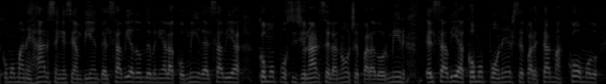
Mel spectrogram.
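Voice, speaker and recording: A young man preaching a sermon, telling a personal story and moving between loud passages and hushed, slow ones. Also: a little high. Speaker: pastor.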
